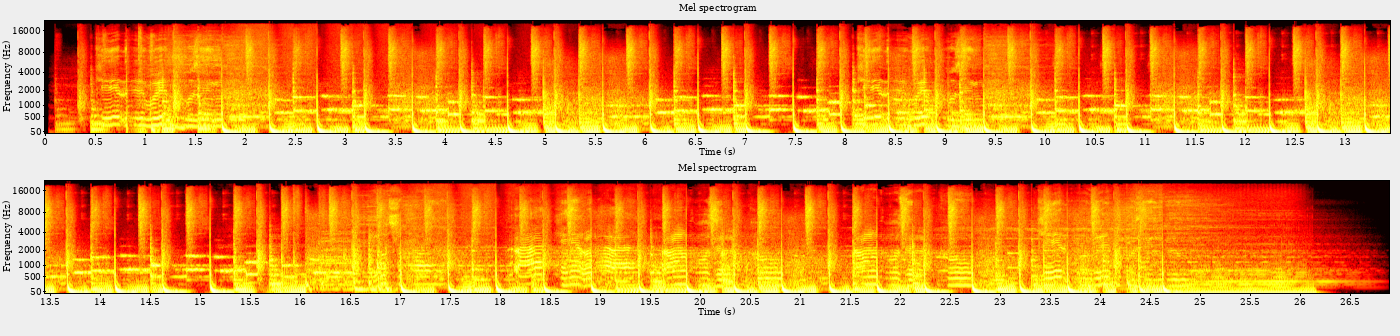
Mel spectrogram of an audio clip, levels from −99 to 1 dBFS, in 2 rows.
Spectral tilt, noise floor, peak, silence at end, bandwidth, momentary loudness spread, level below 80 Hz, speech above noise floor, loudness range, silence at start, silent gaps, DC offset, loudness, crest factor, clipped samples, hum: -4 dB/octave; -40 dBFS; 0 dBFS; 0.5 s; over 20 kHz; 3 LU; -12 dBFS; 30 dB; 1 LU; 0.1 s; none; 0.4%; -10 LUFS; 8 dB; under 0.1%; none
